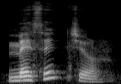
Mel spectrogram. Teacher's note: മെസ് എന്നുള്ളത് നമ്മൾ ഉച്ചാരണം കൂടുതൽ സ്ട്രെസ് ചെയ്ത് കൊടുക്കുക. പിന്നെ വരുന്ന സെൻജർ, അത് താഴത്തോട്ട് അൺസ്ട്രെസ് ചെയ്തുകൊണ്ട് വായിക്കണം.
